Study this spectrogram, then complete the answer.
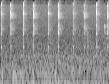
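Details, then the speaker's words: Glorious Model O gaming mouse side buttons clicking by themselves under grip pressure near the buttons, not actual presses; crisp, even switch clicks about four a second. "But the biggest issue I have, in a massive issue, which I think these things should be recalled because of this issue, is the side button presses."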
